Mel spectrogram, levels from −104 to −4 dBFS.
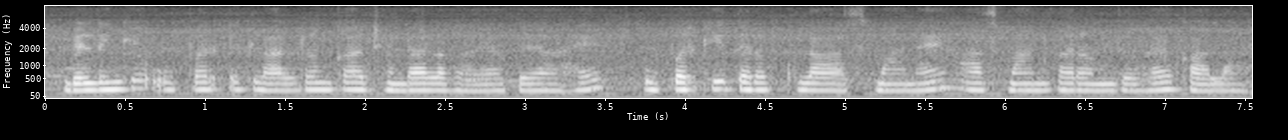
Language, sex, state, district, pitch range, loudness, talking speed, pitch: Hindi, female, Maharashtra, Chandrapur, 175-195 Hz, -18 LUFS, 185 wpm, 185 Hz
